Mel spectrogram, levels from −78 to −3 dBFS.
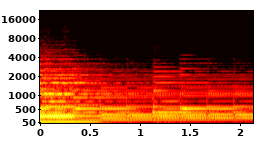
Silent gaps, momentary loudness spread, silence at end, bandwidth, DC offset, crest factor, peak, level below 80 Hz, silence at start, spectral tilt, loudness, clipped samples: none; 9 LU; 0 s; 6.8 kHz; under 0.1%; 18 dB; -6 dBFS; -34 dBFS; 0 s; -8.5 dB/octave; -25 LUFS; under 0.1%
